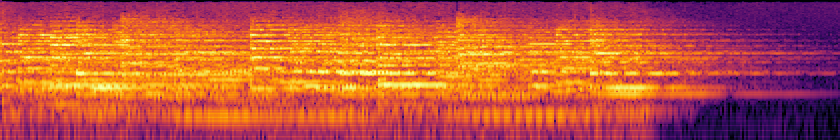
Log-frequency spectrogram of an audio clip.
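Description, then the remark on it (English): Eight church bells hanging in a tower peal together loudly in a dense, overlapping clangour, fresh strikes renewing the ringing every second or so before the tones die away into silence near the end. “I never thought I should feel relieved at having the bells silenced, but they really are extremely loud.”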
